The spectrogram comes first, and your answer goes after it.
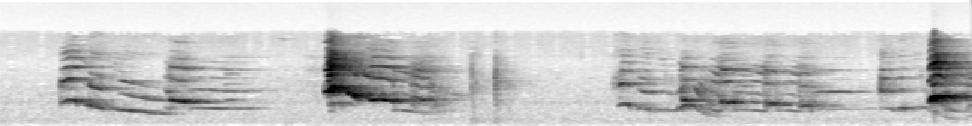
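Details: Pet dog taught to mimic "I love you" with its voice. It gives drawn-out, wavering howls and whines in three phrase-like bursts, each sliding up and then down, with short silent pauses between them.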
